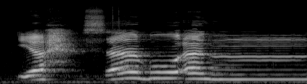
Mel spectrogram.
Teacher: huruf ha yang keluar dari tengah-tengah tenggorokan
